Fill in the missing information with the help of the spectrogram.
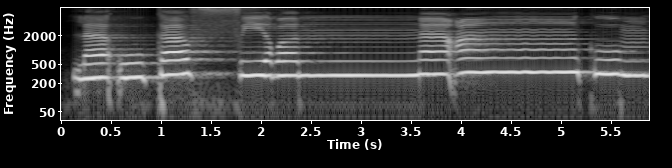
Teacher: Cara bacanya dengung. Jadi bunyi n tahan sampai ada suara masuk hidung kurang lebih 2 harokat. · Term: gunnah musyaddadah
